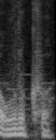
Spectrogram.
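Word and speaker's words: 우루크: 있는 루크 라는 곳입니다 우 루크 루크 라고 발음 하기도 하고요 우로 이렇게 발음 하기도 합니다 그 시리아의 거의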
